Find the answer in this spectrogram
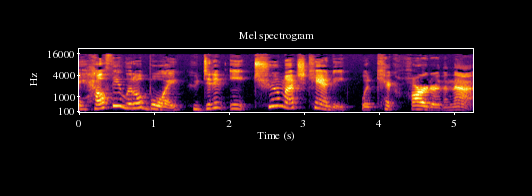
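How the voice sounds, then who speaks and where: Putting on a character voice, a woman talks high-pitched and fairly slowly, her pitch swinging very widely with hardly any pauses. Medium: read story. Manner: prim, reproving.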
